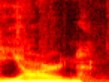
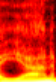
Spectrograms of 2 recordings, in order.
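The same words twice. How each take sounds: First: It is said in an American accent. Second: It is said in an Australian accent.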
